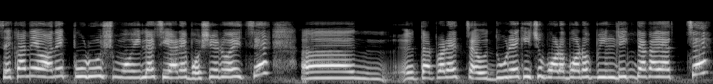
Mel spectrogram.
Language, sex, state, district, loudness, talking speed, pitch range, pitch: Bengali, female, Jharkhand, Jamtara, -10 LUFS, 150 wpm, 295-355 Hz, 335 Hz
